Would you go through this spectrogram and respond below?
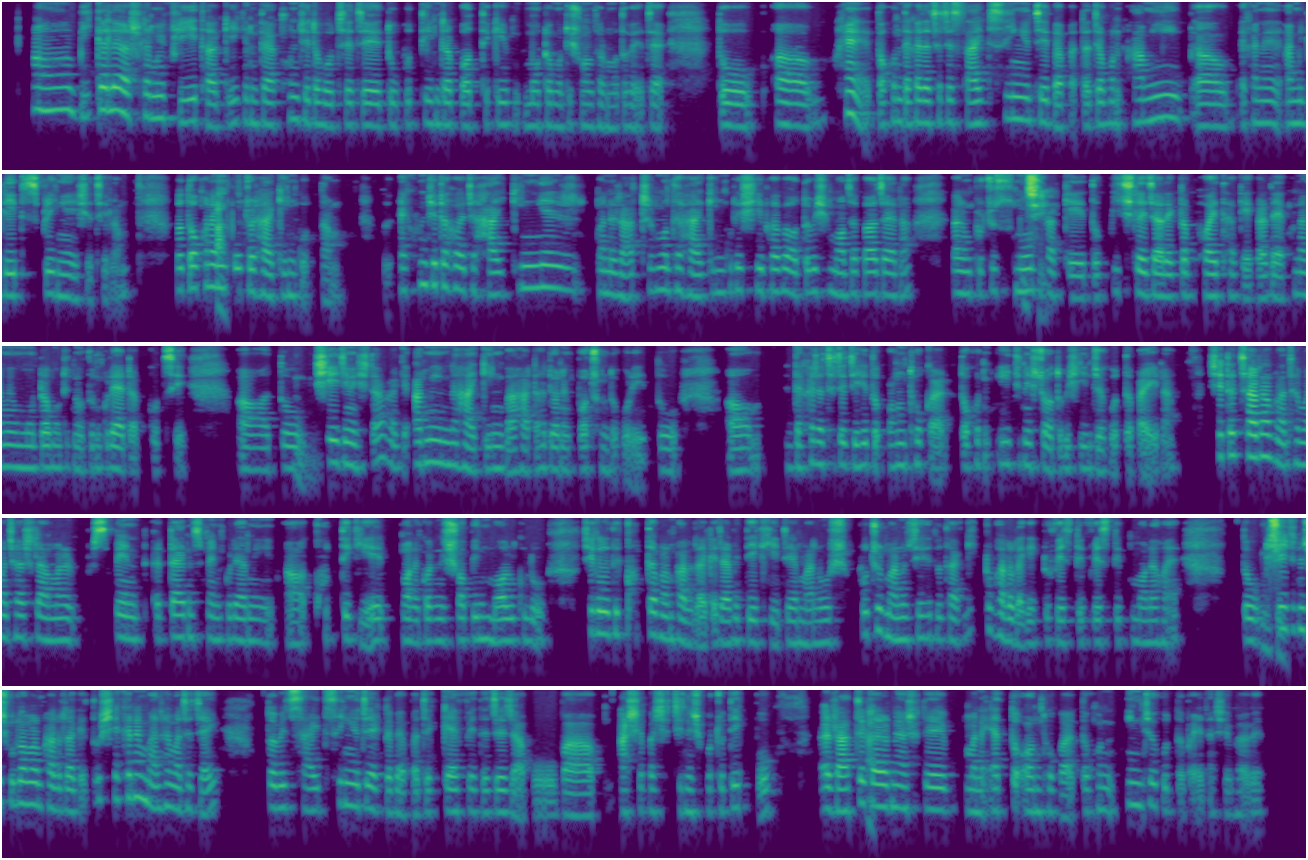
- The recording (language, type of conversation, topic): Bengali, advice, নতুন শহরে স্থানান্তর করার পর আপনার দৈনন্দিন রুটিন ও সম্পর্ক কীভাবে বদলে গেছে?
- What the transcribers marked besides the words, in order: none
